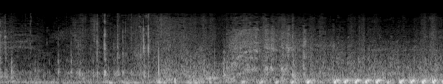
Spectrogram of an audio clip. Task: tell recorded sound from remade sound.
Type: recorded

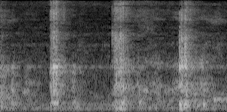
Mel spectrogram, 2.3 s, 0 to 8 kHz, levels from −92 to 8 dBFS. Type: remade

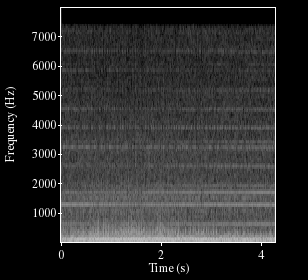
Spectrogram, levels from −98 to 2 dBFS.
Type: recorded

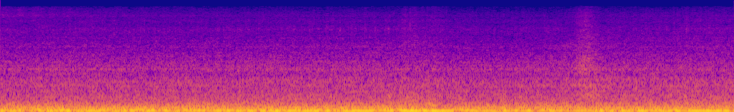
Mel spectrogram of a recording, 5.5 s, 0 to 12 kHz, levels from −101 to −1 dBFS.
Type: recorded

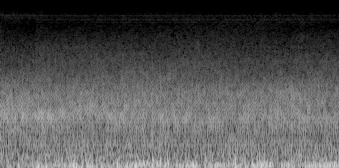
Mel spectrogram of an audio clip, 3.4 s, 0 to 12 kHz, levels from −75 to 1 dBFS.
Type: remade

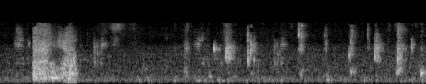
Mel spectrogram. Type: recorded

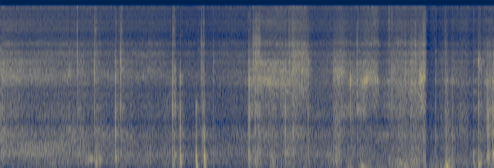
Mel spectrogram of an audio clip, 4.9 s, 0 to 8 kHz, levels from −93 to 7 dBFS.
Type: remade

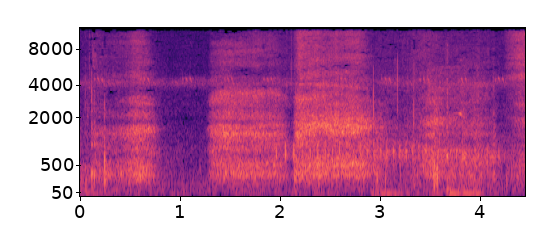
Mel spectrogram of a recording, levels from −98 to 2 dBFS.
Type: recorded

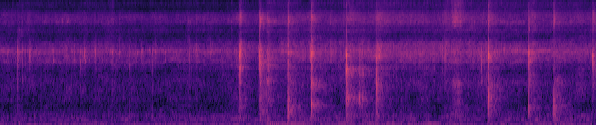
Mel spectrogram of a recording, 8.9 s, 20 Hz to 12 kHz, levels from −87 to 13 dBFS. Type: remade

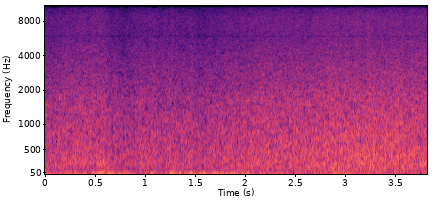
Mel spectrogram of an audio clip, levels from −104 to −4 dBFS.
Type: recorded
